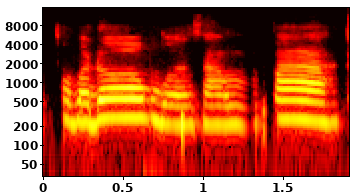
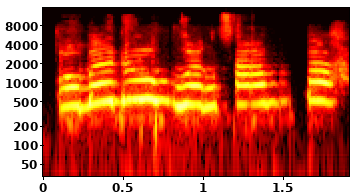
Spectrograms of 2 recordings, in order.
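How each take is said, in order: First: It is said in a soft, gentle tone. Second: It is said in a high, harsh tone. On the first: It comes across as a kind reminder. The speaker calls it right. "dengan nada suara yang lebih lemah lembut" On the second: It comes across as nagging and angry. The speaker calls it wrong. "dengan bahasa yang cenderung nadanya tinggi"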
